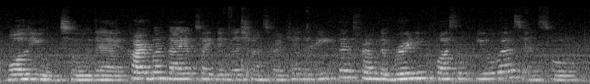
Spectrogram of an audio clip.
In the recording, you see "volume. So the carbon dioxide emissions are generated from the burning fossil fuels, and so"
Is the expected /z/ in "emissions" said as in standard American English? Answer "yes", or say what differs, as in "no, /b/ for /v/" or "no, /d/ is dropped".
no, /s/ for /z/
